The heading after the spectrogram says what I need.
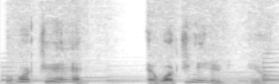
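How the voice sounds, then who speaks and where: Music can be heard behind the speaker. She is a woman with an American accent. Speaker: grandmother recalling the Great Depression. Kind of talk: interview answer. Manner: hesitant, repetitive.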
